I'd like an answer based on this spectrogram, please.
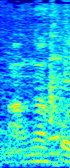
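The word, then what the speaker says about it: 赤穂: ちなみに読み方のアガホだよ。あ、アガホって読むのこれ。あ、そう。アガホ、赤穂と書いてアガホか。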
